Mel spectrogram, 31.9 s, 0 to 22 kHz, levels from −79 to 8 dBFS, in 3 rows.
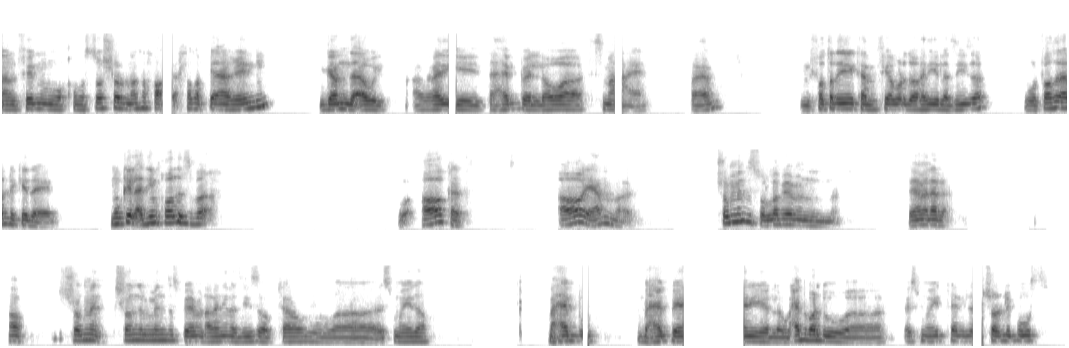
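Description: Speech over a wideband telephone link, clear up to about 7 kHz with a faint upper-band hiss, shows packet loss on an ADPCM call at 1.60, 4.46, 6.12, 27.10 and 31.00 s. Each is a hard-edged hole of 60 to 100 ms. Because the decoder's predictor and step size lose track of the sender's, the speech returns slightly distorted before settling. That rough re-entry separates these holes from the two playback stalls at 20.30 to 20.92 s and 28.11 to 28.72 s. These are longer silences of about 0.6 s that break off the speech in mid-flow, and the likely cause is the player running out of data or being blocked. Each stall is followed by time-compressed catch-up, at 2× from 20.92 to 21.54 s and at 1.5× from 28.72 to 29.94 s. The speech is hurried but keeps its normal pitch, unlike a simple speed-up that would raise the pitch.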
